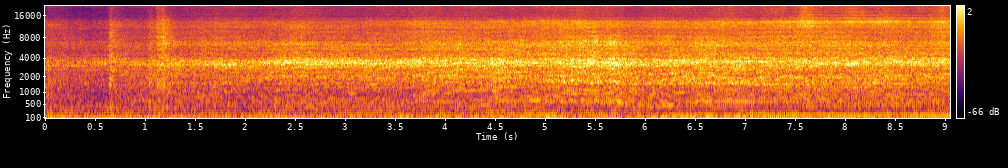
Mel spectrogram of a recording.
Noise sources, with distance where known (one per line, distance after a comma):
chainsaw, near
